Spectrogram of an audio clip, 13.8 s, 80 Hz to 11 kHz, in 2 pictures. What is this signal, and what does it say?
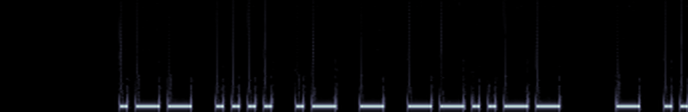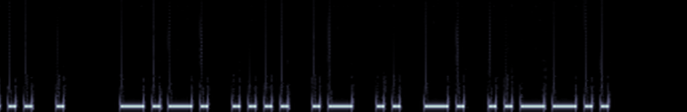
Morse code, heard as a keyed tone, about 15 wpm, 700 Hz. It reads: WHAT, THE CHAIN?
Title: Sentences from Top 1500 Words 15wpm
